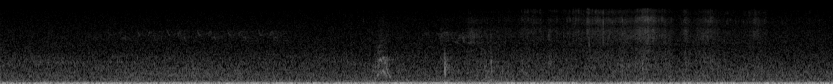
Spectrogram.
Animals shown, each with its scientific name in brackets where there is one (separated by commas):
Ovenbird (Seiurus aurocapilla)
